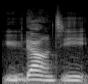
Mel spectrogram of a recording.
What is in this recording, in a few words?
"yu3liang4ji2", Chinese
